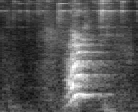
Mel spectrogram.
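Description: A hyped-up dog gives a single close, loud bark as it waits to fetch its ball, set against an otherwise quiet background.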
